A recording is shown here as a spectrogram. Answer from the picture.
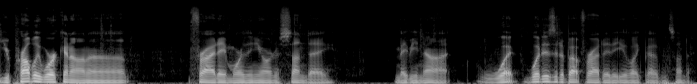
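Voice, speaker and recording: The voice moves at a very fast pace with ordinary pitch variation, on a very clean recording with a silent background. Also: man, very deep, low pitch for a man. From Canada. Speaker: college radio host. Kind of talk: casual chat, game show banter. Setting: studio.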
